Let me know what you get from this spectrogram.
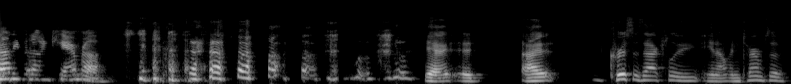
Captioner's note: laugh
